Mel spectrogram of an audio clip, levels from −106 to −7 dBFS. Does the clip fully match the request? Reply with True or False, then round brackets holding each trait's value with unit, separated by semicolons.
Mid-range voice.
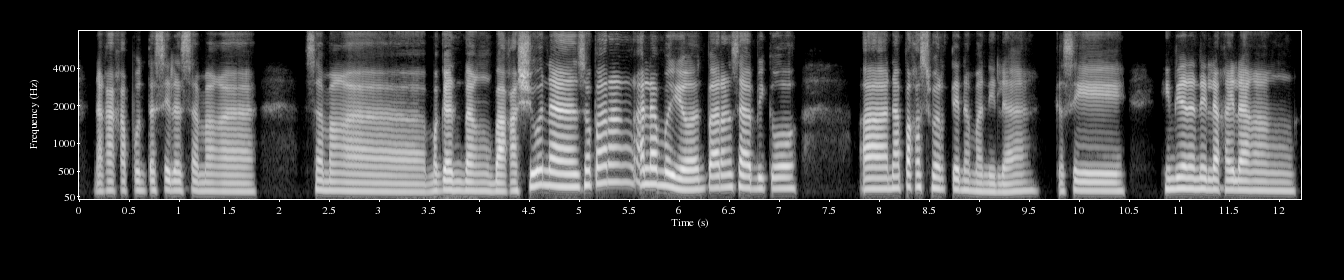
True (170 Hz)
